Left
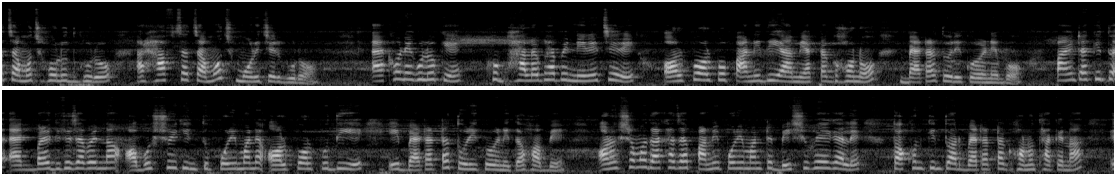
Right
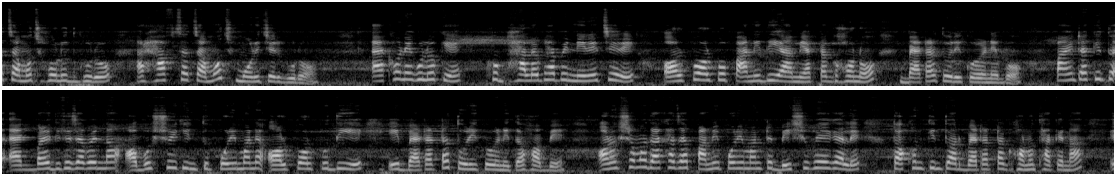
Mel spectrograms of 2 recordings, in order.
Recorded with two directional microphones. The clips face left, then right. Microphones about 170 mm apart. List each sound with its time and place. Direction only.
0.0 s a woman's voice: 15° right (ahead or behind)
